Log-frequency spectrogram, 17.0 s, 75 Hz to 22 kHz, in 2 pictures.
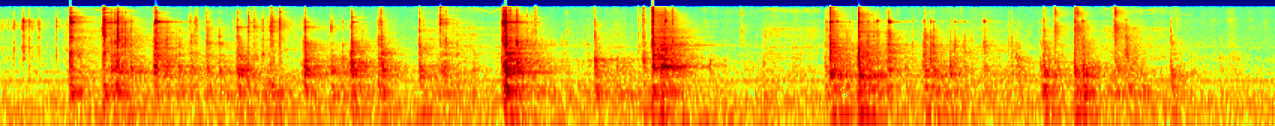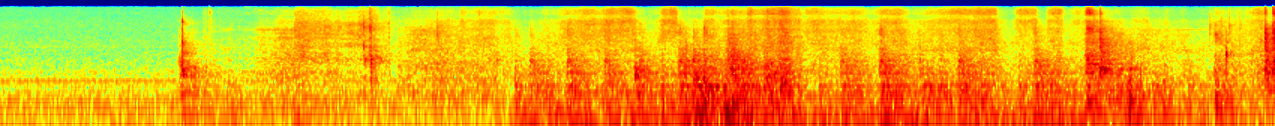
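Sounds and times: metal clamp clicking and clinking: 0:00.0 - 0:07.9.

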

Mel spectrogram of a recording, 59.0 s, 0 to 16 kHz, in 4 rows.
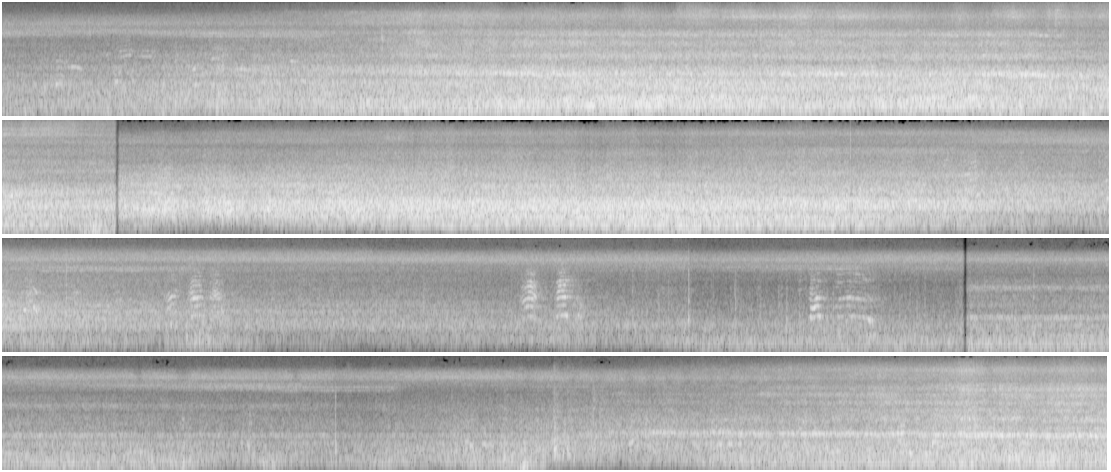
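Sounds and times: commuter train rumble and hiss: 0:00.0 - 0:59.0
train whining and rolling past: 0:00.0 - 0:59.0.

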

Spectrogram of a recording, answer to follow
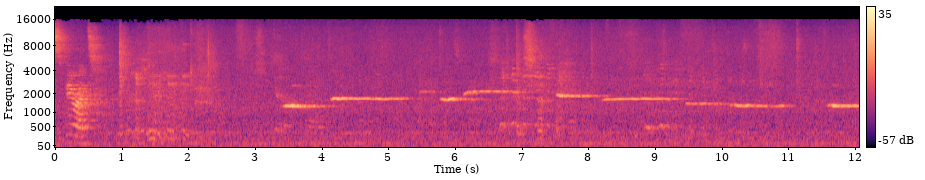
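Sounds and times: person whistling a slow tune: 0:03.4 - 0:12.0.

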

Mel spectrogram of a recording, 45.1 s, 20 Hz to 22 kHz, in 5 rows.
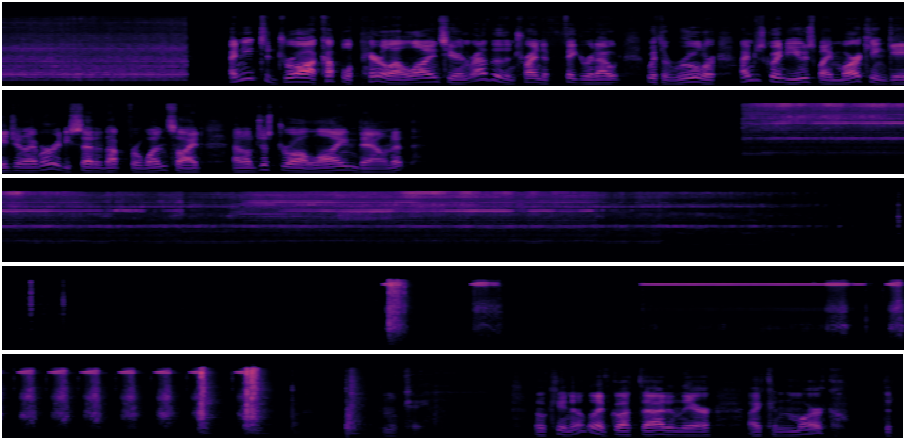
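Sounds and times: bandsaw cutting wood: 0:00.0 - 0:01.9, 0:16.5 - 0:26.5
impact driver bursts: 0:35.3 - 0:38.8.

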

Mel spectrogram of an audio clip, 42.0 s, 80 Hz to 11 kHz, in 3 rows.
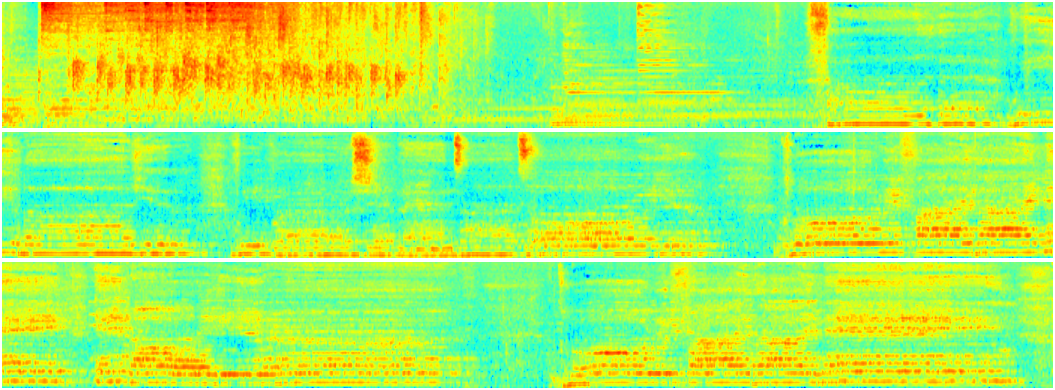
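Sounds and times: worship band playing: 0:00.0 - 0:42.0
man singing low notes: 0:10.8 - 0:34.5, 0:35.3 - 0:41.7.

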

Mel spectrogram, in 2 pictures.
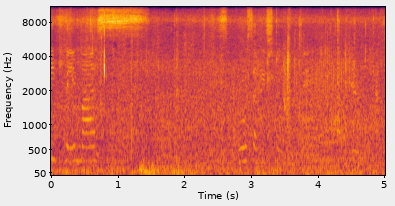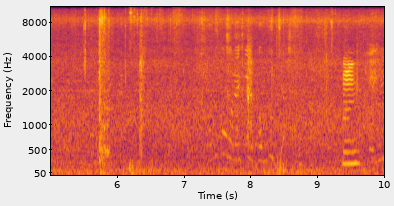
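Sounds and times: faint voices: 0:00.0 - 0:06.3
car rumbling on road: 0:00.0 - 0:08.2.

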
